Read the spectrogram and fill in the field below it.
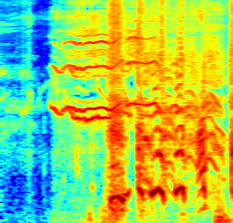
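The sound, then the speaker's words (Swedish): A voice imitates constant ear ringing with a sustained, high-pitched whine that holds steady for about two seconds, roughened partway through by strained, wheezy vocal noise underneath. “Precis, det är bara ett konstant tjut.”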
